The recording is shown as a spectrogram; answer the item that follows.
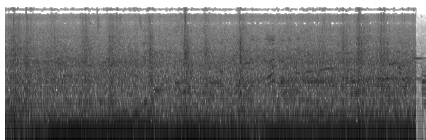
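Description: Engine and road noise heard from inside a moving vehicle: a loud steady low drone with light rattles and knocks about once a second.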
